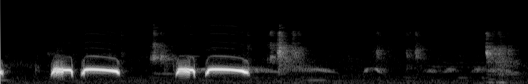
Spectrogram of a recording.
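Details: Spotted dove call to lure and stimulate other doves: two loud double coos, a short note then a longer hoot, followed by faint distant coos and soft chirps.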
